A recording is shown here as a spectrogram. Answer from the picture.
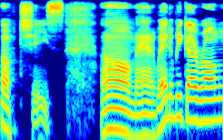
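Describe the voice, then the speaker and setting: Someone speaks with an Australian accent at a very slow pace. The pitch swings very widely. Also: man. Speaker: fantasy football content creator. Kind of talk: casual commentary video.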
